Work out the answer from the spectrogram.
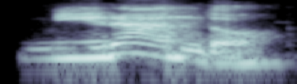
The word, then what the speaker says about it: mirando: as we can hear we pronounce it just by itself it's mirando and you can hear it on the a so we just want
